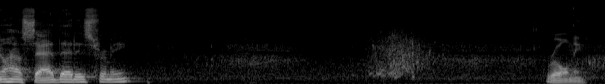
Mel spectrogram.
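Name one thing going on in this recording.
A man speaks calmly and closely into a headset microphone.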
